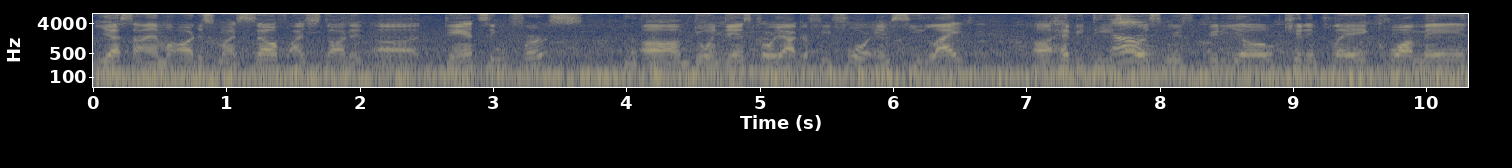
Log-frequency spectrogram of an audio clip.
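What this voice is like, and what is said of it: Brooklyn New York accent. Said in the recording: “Are you from New York? ... Brooklyn ... You can't tell by the voice ... You can't tell by my fucking accent over here ... Fucking accent.”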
